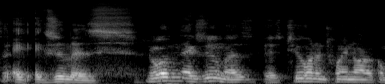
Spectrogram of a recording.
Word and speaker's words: Exumas: How do I pronounce it? Exumas.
